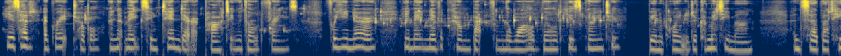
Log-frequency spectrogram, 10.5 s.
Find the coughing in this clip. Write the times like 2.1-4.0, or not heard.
not heard.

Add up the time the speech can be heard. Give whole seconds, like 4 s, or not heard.
10 s.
